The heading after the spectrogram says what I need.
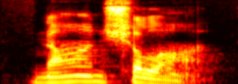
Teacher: the last syllable is the open ah sound like in hot and stop together nonchalant stress the first and third syllable that's the first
